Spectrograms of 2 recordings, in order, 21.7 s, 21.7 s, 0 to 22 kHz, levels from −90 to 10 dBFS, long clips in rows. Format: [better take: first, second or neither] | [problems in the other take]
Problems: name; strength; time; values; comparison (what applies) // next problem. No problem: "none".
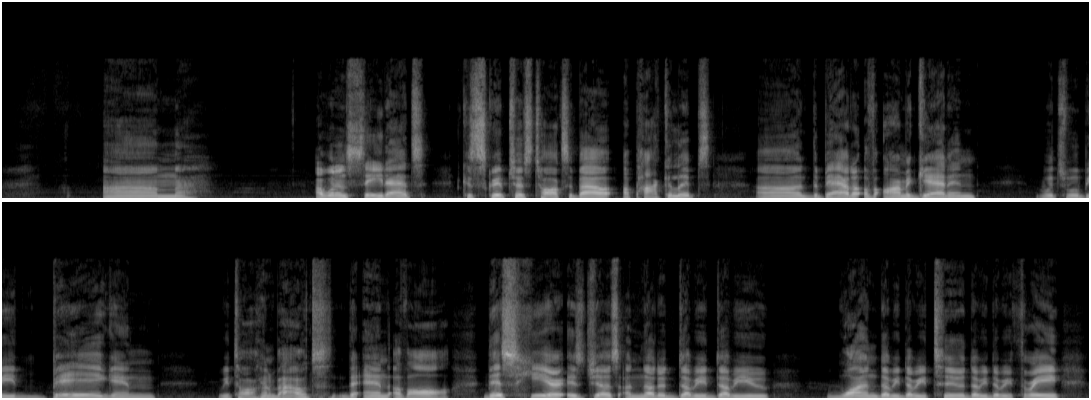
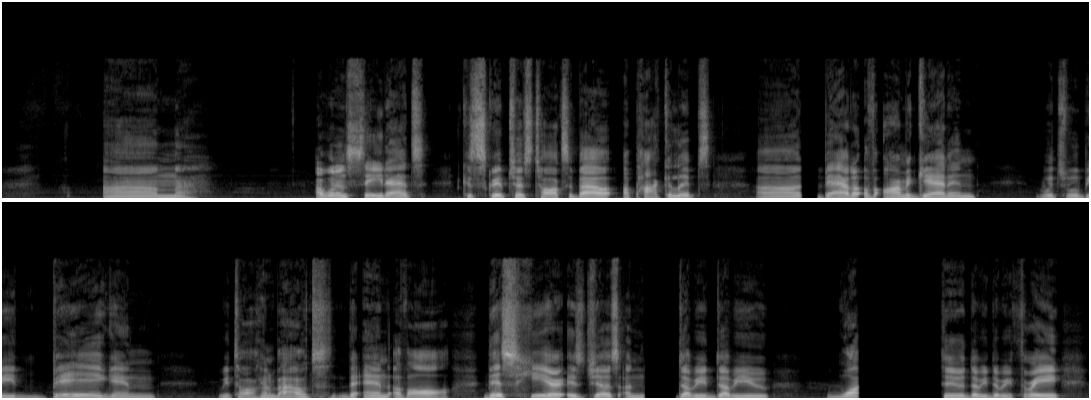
first | audio cutting out; at 8 s, at 17 s and at 19 s for 1 s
